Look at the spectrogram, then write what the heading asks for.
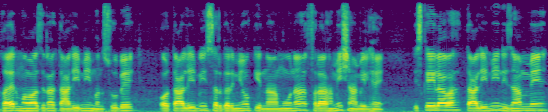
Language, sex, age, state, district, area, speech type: Urdu, male, 18-30, Delhi, East Delhi, urban, spontaneous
